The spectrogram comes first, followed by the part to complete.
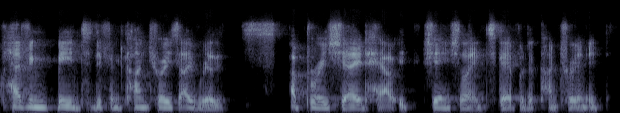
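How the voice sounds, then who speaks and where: A man's voice: lowish voice, level tone, normal speed, creaky, a bit bright, husky, dull audio. A young man from Vietnam with a Vietnamese accent, an MBA applicant answering questions hesitantly with many fillers. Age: young adult.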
